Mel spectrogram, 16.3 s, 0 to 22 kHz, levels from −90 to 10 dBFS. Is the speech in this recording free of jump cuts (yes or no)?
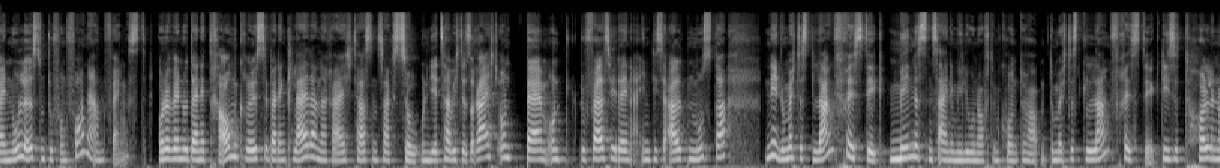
yes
